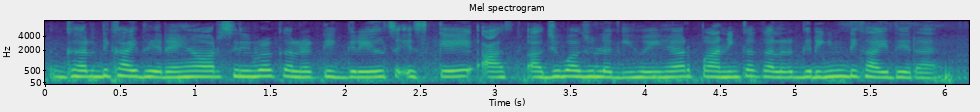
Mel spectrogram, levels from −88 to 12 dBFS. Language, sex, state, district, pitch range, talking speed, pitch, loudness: Hindi, female, Punjab, Kapurthala, 230-255 Hz, 235 wpm, 240 Hz, -12 LUFS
